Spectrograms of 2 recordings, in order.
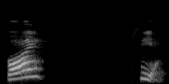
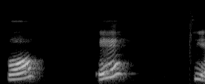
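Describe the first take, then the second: First: "poesía" drawn out slowly, with "oe" glided together; slow "poesía" with "oe" merged into one syllable; one-syllable glide. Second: "Po, e, sí" said as three separate beats; "Po, e, sí" pronounced syllable by syllable; split syllables. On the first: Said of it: "suele pronunciarse como una sola sílaba". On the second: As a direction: break "Po, e, sí" cleanly apart. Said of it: "Se pronuncian por separado". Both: Shown as a demonstration.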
